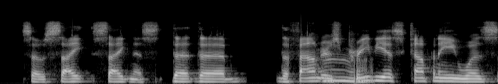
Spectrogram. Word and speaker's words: CYGNVS: I just have to make the V a U. So Cygnus.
